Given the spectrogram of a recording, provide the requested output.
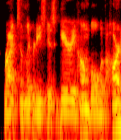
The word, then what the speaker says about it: Humble: Yeah, we learned about that H at that last event we did together, didn't we? It's very difficult when you've been raised your whole life not to pronounce the H in humble and say humble, and then when somebody puts it in front of you, it's very difficult to switch.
